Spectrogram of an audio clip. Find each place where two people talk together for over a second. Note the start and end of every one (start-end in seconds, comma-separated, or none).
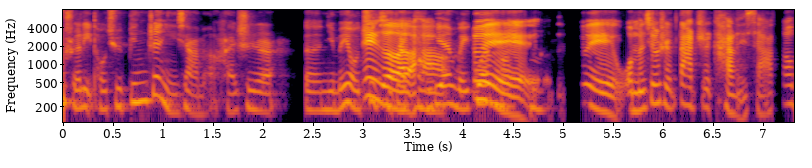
3.0-4.7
